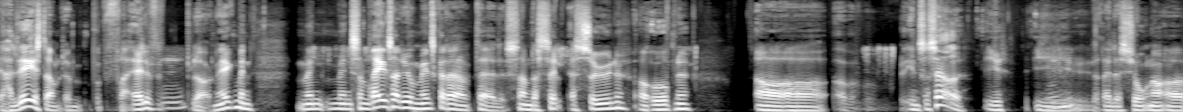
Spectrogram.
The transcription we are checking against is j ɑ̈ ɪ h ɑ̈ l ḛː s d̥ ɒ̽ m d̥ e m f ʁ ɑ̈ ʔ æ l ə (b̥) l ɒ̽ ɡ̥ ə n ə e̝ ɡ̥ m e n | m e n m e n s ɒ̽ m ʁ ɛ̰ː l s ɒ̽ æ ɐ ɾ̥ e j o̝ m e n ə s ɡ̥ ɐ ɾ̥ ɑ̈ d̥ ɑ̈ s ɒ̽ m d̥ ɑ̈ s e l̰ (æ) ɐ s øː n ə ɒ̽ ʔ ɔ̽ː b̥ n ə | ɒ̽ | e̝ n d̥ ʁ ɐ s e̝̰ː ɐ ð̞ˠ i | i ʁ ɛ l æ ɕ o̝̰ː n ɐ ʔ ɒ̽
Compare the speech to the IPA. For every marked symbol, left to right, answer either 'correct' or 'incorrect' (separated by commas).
correct, correct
